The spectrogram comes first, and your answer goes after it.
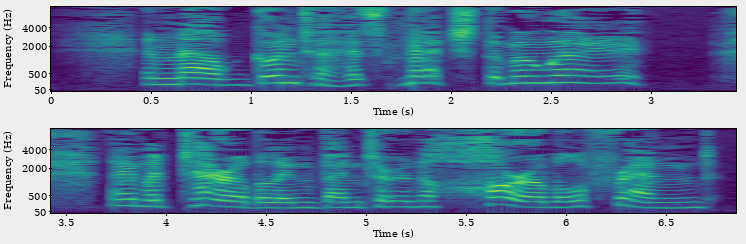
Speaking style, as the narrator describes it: she said mournfully

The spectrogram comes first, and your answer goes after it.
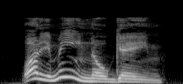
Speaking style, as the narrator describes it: shouted Mr

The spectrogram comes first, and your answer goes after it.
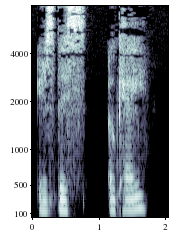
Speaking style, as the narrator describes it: He stutters

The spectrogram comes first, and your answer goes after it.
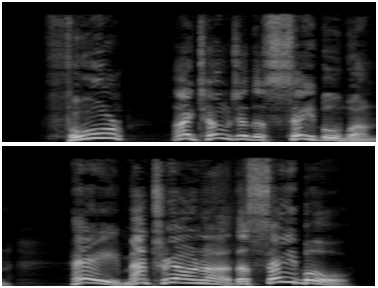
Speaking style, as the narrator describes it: he shouted so that his voice rang far through the rooms

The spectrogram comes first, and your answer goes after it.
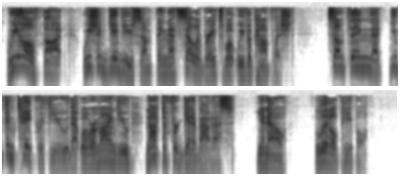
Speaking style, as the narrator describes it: he says, even more loudly and brashly than normal

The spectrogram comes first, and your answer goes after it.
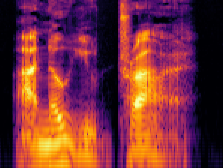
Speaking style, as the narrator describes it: Stark said gravely

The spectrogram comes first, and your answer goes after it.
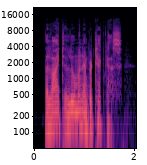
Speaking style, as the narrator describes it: Elaine muttered in a faint voice

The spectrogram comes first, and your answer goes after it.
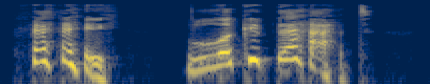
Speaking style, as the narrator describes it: he cried

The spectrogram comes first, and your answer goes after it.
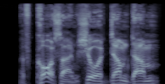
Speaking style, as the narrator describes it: he snapped

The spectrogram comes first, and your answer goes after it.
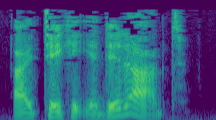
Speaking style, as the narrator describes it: Jamie asked dryly

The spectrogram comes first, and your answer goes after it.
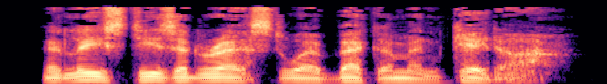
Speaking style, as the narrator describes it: Sergeant Yazdohai said in his stoic tone

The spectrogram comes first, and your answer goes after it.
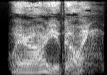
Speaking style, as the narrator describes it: Kali said weakly

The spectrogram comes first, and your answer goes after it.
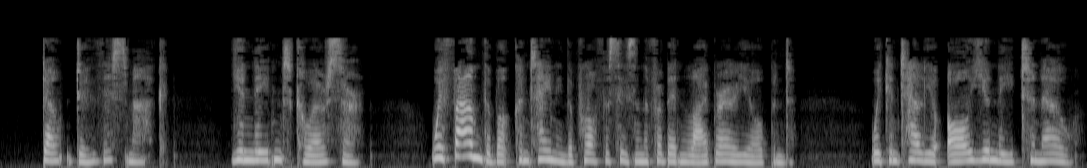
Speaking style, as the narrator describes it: her voice was calm and determined when she said

